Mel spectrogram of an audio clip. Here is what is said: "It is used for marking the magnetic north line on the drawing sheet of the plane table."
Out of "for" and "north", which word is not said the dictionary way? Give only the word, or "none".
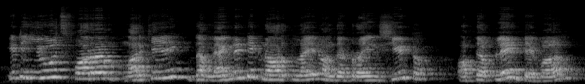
north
